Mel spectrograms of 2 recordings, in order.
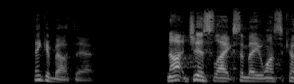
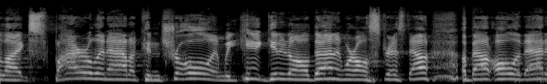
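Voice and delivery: loud, high, driving preaching; full-force preaching; 6 semitones higher, 7 dB louder than usual. Acted. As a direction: build the sermon to a peak, loud.

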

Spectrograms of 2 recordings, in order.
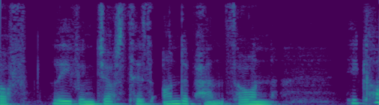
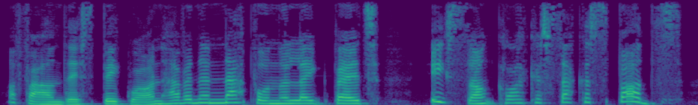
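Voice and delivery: loud, raised character voice; boisterous rescuer; 4 semitones higher, 7 dB louder than usual. A narrator's reading. Huey to the crowd with rescued Matt, boisterous. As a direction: crow about the rescue, loud and high.

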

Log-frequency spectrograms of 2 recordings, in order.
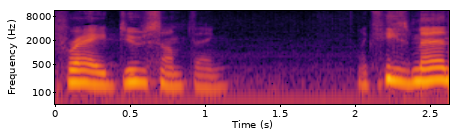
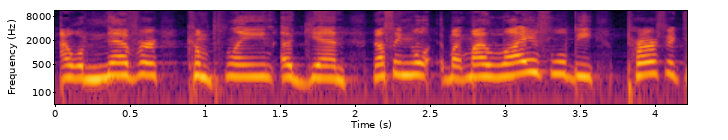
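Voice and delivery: higher, louder, rushing hope; desperate plea; 5 semitones higher, 5 dB louder than usual. Retold or imitated. Crippled man begging Jesus to fix his legs, pleading. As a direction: beg for your legs to be fixed.

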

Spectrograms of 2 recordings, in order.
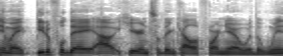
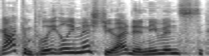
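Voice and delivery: high, sheepish stranger's voice; stranger apologizing; 10 semitones higher than usual. Retold or imitated. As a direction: play the stranger owning up, much higher.

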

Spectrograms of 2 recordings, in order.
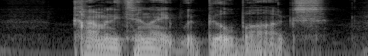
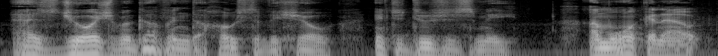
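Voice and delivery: ordinary delivery

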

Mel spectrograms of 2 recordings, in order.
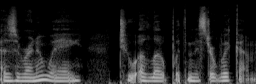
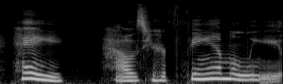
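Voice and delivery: slow, pointed fishing question; Bingley; 2 semitones higher, 3 dB louder, much slower than usual. Retold or imitated. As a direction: draw out "How's your family" to pry for news. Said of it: "trying to get out information".

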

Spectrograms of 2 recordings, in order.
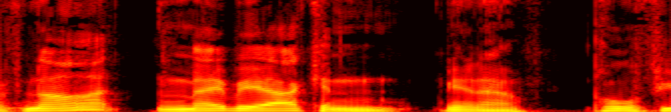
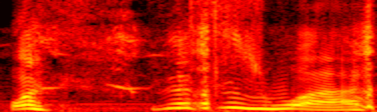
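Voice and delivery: laughing. Real, not acted. Laughing protest at the voice.

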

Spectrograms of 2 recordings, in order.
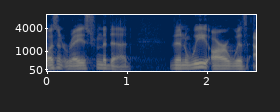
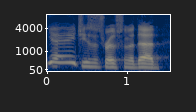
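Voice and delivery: mock cheer; 5 semitones higher than usual. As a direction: parody a happy Easter cheer. Mocks cheery Easter celebration.

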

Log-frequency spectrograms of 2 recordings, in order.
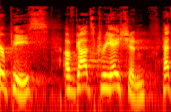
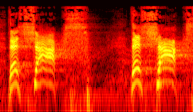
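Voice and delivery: higher, a hint of a local warning of sharks; lightly voiced Aussie local; 6 semitones higher, much slower than usual. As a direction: mildly play the local warning them.

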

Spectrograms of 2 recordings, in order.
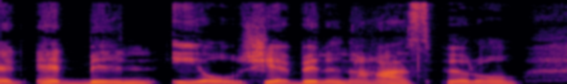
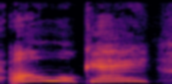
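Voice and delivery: much higher, bright little "oh, okay"; pleasantly surprised. Retold or imitated. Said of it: "And I'm like".

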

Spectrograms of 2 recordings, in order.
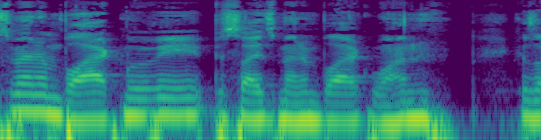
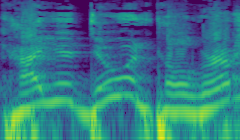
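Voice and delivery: high, hammed-up cowboy American accent; bad American accent; 9 semitones higher, 4 dB louder, slower than usual. Actor attempting American to the pilgrims, hammed-up bad accent. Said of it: "He's like".

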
